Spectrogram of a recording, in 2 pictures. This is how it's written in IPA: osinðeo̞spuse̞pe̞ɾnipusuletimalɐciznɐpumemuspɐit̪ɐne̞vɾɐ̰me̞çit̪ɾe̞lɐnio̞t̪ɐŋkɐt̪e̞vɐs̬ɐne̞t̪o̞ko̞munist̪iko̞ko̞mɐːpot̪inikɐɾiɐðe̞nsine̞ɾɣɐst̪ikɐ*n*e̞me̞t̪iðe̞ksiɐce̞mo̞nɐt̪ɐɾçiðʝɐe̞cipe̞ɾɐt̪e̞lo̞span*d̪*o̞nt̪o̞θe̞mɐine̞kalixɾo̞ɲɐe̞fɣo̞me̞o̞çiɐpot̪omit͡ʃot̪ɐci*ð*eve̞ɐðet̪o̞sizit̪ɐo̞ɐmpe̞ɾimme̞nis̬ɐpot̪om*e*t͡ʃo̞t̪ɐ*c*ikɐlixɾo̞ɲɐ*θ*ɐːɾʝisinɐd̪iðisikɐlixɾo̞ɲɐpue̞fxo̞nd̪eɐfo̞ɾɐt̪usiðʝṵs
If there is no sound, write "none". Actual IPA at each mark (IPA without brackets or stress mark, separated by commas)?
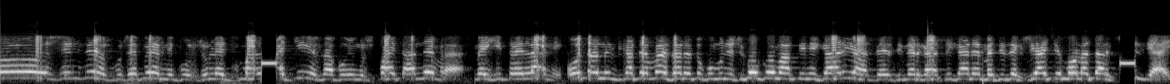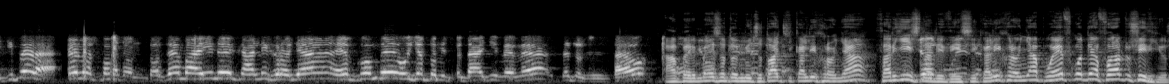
n, d̪, v, i, c, θ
